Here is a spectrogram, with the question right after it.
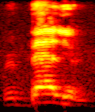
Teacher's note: Rebellion is stressed on its second syllable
